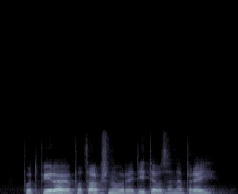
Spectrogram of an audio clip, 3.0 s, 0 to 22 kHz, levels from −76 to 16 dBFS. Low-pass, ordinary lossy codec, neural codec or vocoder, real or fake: 7.2 kHz; none; codec, 16 kHz, 0.7 kbps, FocalCodec; fake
